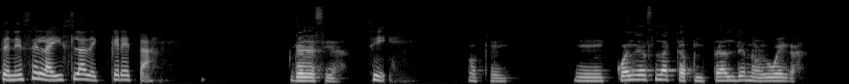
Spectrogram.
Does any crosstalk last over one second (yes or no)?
no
